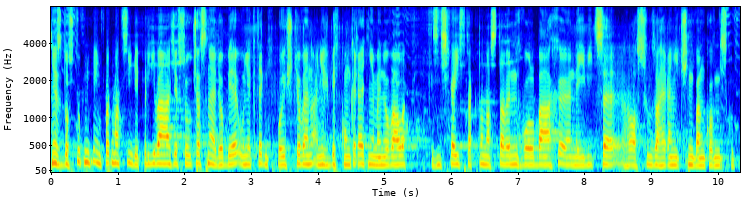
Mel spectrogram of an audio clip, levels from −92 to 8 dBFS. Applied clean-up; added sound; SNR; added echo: neural separator model SepFormer DNS4.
